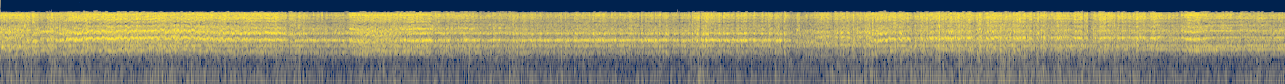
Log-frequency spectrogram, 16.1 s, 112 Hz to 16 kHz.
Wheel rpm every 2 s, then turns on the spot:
200, 190, 200, 200, 190, 200, 230, 230.
none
